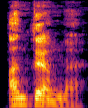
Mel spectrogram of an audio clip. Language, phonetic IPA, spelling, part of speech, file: Russian, [ɐnˈtɛn(ː)ə], антенна, noun, Ru-антенна.ogg
- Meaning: 1. aerial, antenna 2. antenna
